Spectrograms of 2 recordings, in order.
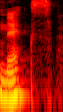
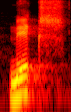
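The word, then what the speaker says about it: Mx.: It's pronounced Mix. Um Mix.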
